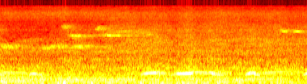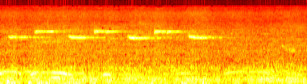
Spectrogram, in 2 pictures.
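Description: Birds calling outdoors: a series of low, arching calls, and a high two-note song phrase repeated about four times in the second half.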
